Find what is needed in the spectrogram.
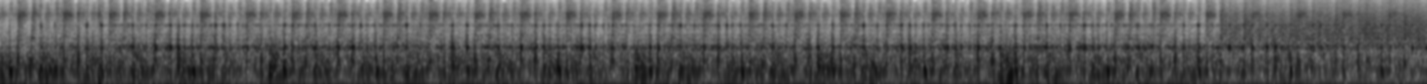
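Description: Techno DJ mix: a dense, steady electronic groove over deep bass pulses, with a high tone layer that drops away about twelve seconds in.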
